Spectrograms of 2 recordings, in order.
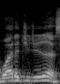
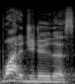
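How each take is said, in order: First: It sounds nice and curious. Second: It sounds harsh and accusing. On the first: The reviewer genuinely wants to understand. The speaker calls it right. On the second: The reviewer is attacking the work. The speaker calls it wrong.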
